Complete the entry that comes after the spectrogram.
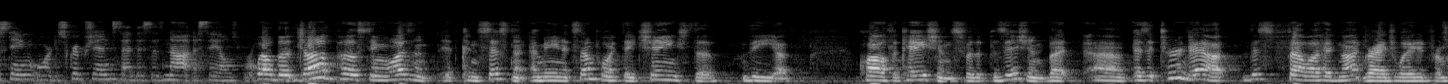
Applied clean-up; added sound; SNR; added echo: none; none; none; reverberation time 0.1 s.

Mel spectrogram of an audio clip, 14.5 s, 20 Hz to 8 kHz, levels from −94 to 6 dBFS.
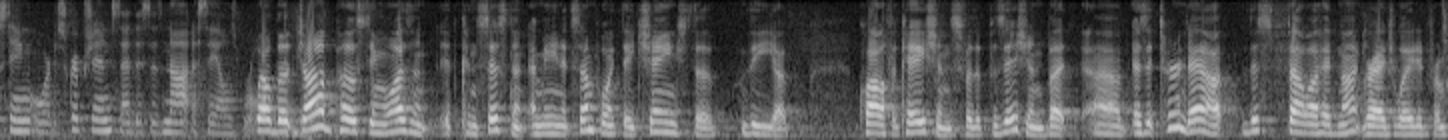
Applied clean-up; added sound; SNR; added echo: none; none; none; none.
